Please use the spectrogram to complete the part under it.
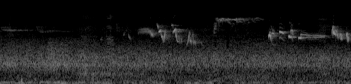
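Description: A robin sings from a distance on Milford and Witley Common, high thin warbling phrases repeated over a hushed outdoor background of soft hiss.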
